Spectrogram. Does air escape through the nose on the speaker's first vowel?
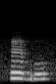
no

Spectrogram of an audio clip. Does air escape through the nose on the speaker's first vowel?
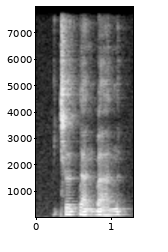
no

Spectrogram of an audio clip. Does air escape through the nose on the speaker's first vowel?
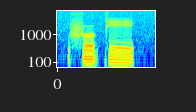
no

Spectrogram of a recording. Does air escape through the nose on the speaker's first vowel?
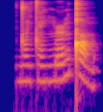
yes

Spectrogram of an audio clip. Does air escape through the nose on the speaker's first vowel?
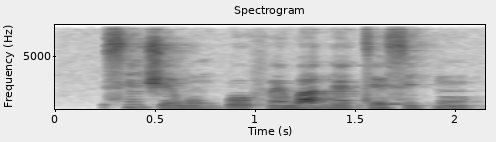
yes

